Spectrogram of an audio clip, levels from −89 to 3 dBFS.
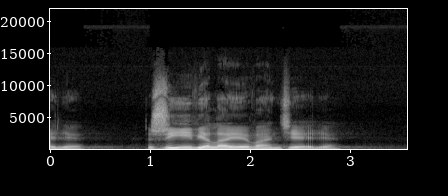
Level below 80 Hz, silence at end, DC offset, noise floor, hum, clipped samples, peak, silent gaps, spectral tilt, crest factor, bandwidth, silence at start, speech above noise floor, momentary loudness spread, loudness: -60 dBFS; 0.7 s; under 0.1%; -61 dBFS; none; under 0.1%; -4 dBFS; none; -5.5 dB/octave; 16 dB; 13 kHz; 0 s; 41 dB; 17 LU; -19 LUFS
